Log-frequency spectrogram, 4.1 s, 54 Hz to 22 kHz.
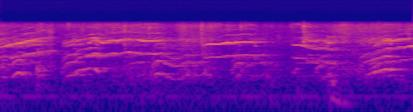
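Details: Newly born red Standard Poodle puppies, 2010 litter, indoors: continuous high, thin squealing and mewling, long wavering tones sliding up and down, several cries overlapping, with a faint low hum beneath and no talking.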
